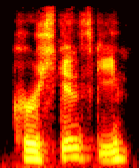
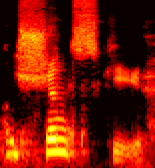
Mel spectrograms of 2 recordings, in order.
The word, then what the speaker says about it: Krasinski: John Kruskinski. Close enough. I'm going to give it to you. Is it John Jeff? Krasinski.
